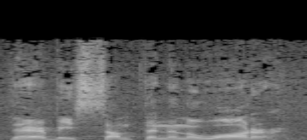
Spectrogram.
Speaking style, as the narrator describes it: one of the men shouted out

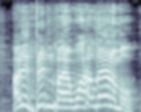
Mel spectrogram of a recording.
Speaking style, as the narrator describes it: he screamed

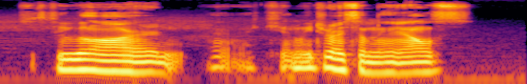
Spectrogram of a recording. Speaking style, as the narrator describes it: Josh replied wearily

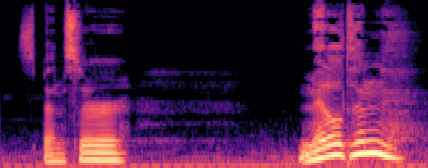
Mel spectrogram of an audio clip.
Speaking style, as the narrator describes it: said with a sigh

